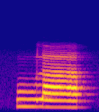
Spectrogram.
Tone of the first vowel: high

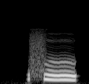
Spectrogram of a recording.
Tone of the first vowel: low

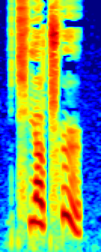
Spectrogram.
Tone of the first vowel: falling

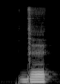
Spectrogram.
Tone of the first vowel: high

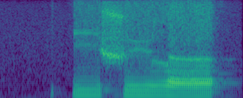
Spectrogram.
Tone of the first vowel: high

